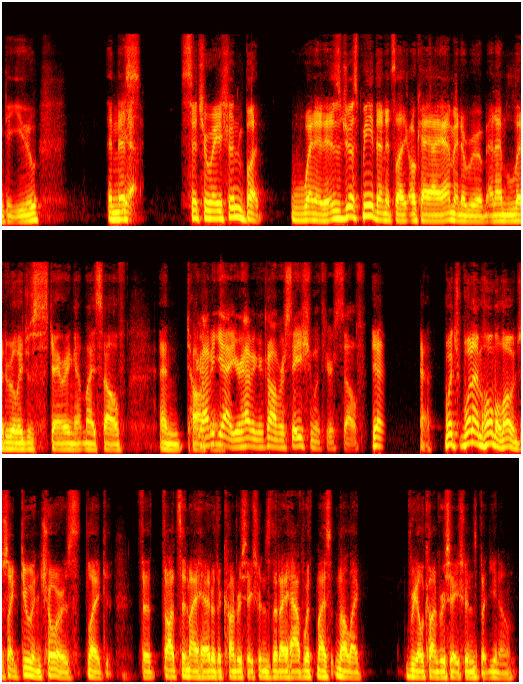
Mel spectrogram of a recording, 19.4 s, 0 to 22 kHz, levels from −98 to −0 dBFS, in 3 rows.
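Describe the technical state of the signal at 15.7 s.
Jitter buffer speed-up runs from 15.06 to 19.17 s, so 15.7 s falls inside it. To shrink an overfilled buffer, the receiver repeatedly cut out short pitch-period slices of the speech, roughly half a second in total, so the speech plays at about 113% speed with unchanged pitch and sounds hurried.

Gain pumping is also present here, as through the whole clip. The gain swings by about 10 dB, likely from gain set far too high with a fast limiter clamping it down.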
